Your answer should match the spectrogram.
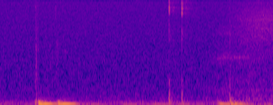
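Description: A computer mouse gives a few soft, sharp clicks in a quiet room during PC work, including a quick double click in the middle.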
